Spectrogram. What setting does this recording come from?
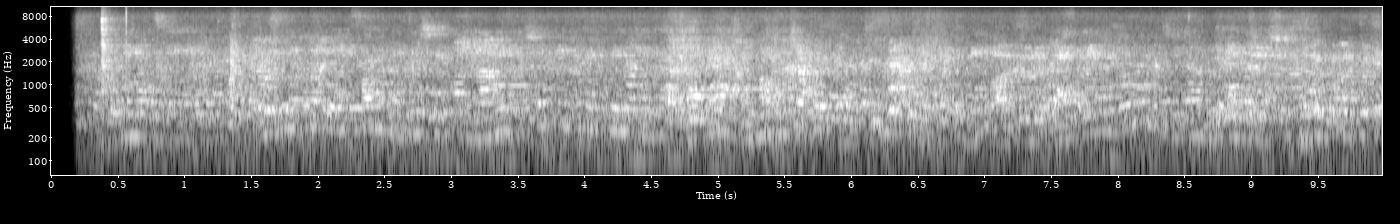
crowded indoor space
